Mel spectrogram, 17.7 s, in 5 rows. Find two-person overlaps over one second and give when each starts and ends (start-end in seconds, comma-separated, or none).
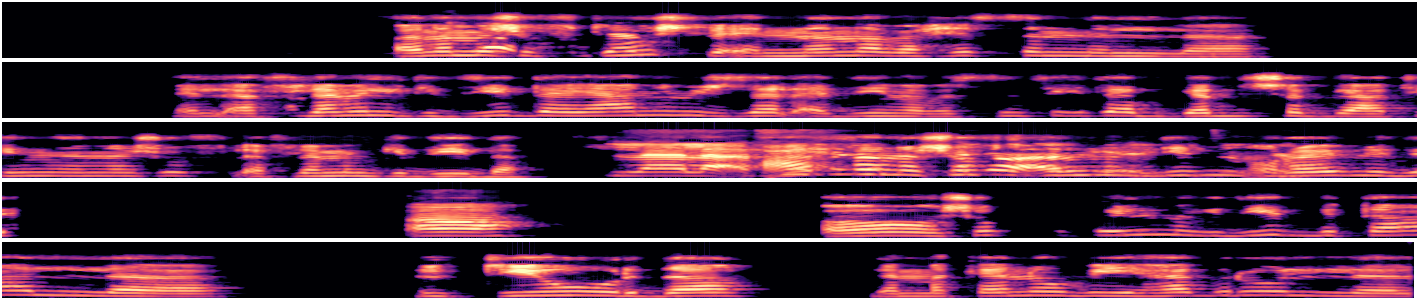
9.0-10.4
